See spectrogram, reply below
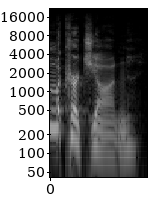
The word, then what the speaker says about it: Mkrtchyan: Irma Mkrtchyan, yep, that's how you pronounce her last name, came to the U.S.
